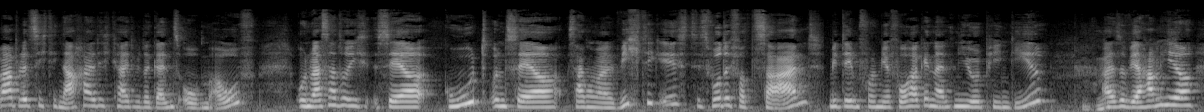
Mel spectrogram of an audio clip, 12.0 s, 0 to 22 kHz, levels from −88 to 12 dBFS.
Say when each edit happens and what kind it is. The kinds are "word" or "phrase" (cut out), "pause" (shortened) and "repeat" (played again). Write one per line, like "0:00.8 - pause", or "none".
0:08.2 - pause
0:10.1 - word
